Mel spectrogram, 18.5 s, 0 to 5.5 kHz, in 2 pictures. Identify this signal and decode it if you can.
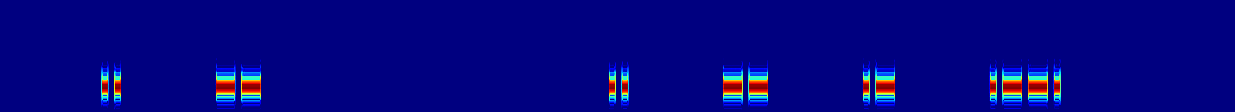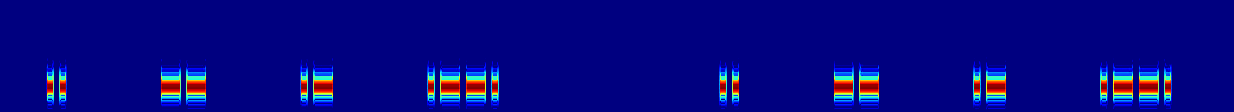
Morse code, heard as a keyed tone, about 25 wpm, spaced as for 10 wpm, 600 Hz. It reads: IM IMAP IMAP IMAP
